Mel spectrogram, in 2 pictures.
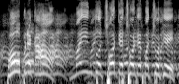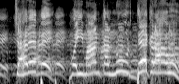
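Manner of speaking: high, loud, slow declamation building to shouts; full-force preaching. Acted. Preacher voicing the pope's dread of the children, full-force preaching. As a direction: thunder the warning out in measured bursts.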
